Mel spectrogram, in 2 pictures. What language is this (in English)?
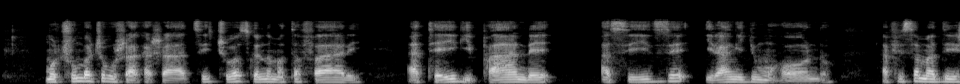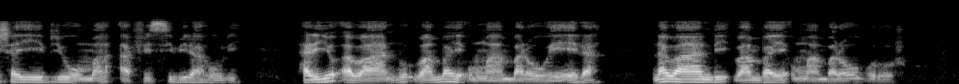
Rundi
